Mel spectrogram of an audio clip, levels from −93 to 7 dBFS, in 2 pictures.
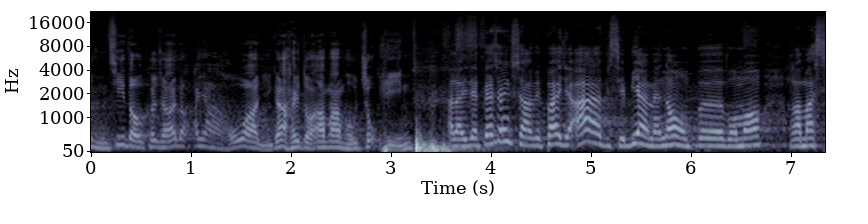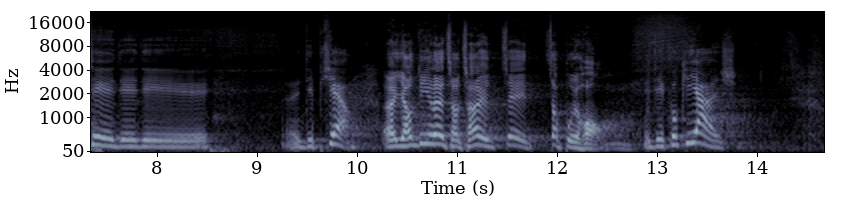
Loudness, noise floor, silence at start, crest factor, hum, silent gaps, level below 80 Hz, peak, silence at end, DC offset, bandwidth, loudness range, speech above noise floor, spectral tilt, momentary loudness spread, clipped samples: -34 LUFS; -69 dBFS; 0 s; 28 dB; none; none; -56 dBFS; -6 dBFS; 0.9 s; under 0.1%; 17 kHz; 7 LU; 35 dB; -6.5 dB/octave; 12 LU; under 0.1%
